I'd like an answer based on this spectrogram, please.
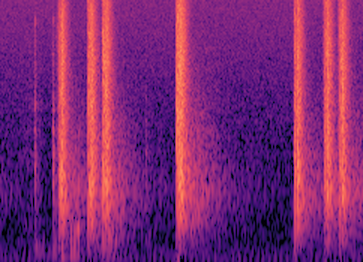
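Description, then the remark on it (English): Hand claps from an unmodified electronic drum machine, the first at full accent and the rest not, sharp bursts of bright noise with quick decaying tails, played in uneven groups with pauses between and no voices over them. “Now here's our hand clap on the unmodified machine. The first one is at full accent.”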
